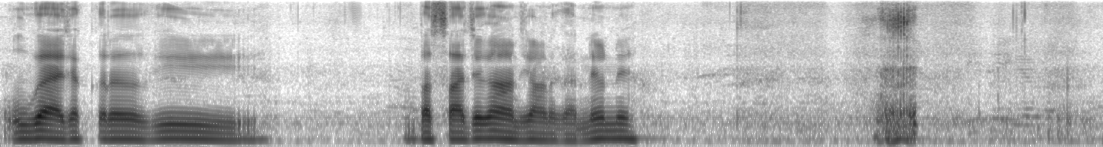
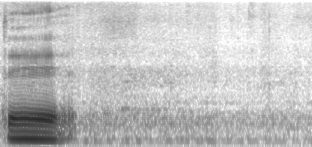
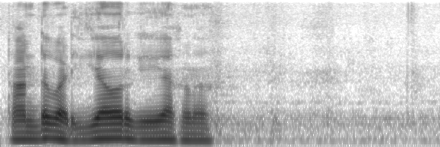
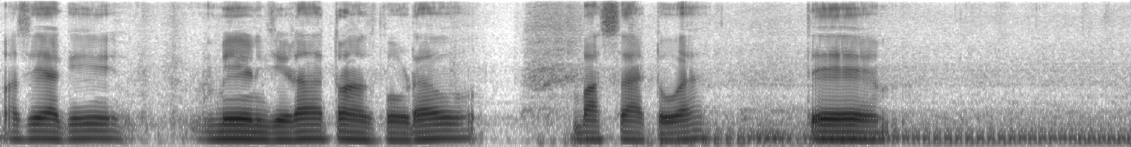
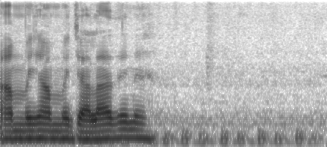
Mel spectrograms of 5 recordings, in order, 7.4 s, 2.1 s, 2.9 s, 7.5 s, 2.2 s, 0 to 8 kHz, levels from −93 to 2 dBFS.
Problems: none marked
